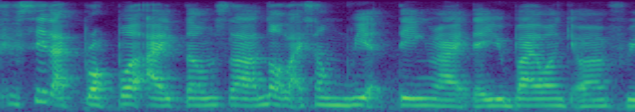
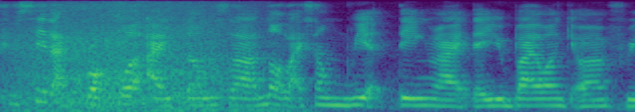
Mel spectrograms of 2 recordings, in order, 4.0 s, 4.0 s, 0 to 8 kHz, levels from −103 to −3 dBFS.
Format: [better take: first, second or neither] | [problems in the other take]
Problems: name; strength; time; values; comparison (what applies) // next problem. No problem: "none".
first | background sound (Waves, surf); 8 dB below the speech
